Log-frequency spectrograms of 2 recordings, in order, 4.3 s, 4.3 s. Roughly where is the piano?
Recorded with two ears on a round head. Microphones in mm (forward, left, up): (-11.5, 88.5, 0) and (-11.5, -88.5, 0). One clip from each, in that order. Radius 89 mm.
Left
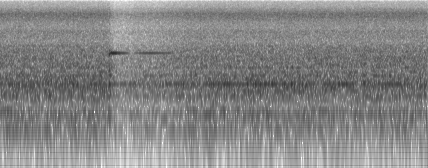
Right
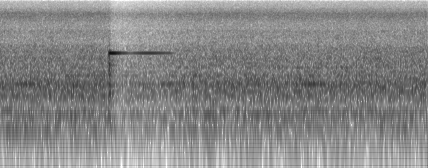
Right.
